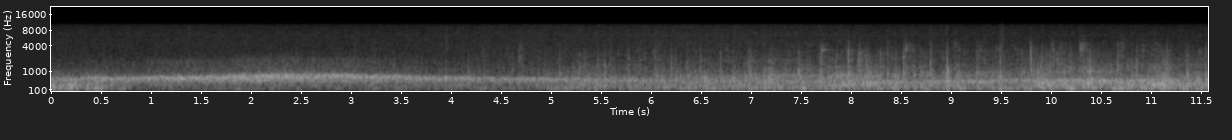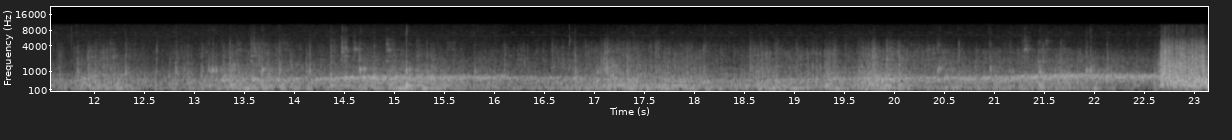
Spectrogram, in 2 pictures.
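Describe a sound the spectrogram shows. A horse's hooves clop on soft ground.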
